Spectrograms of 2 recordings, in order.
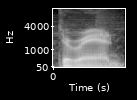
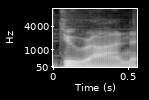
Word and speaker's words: Duran: Well, it was just a funny joke that there were three people named Duran, but apparently it's Duron.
